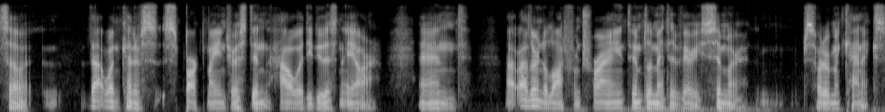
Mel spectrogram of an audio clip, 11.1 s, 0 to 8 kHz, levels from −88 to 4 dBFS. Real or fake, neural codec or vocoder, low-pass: real; none; 7.2 kHz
